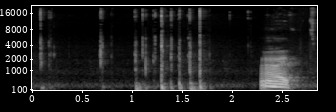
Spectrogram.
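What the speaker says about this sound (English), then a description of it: "pardon the typing here" Keys on a computer keyboard are typed in a quick, irregular run of crisp clicks, nearby, with a brief burst of voice right after.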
